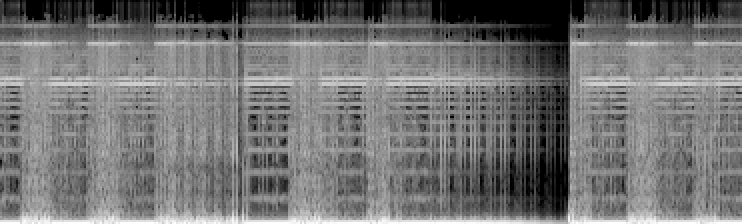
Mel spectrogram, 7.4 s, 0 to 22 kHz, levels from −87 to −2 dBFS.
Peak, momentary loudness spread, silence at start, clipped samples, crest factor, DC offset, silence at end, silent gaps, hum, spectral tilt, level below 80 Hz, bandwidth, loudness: 0 dBFS; 6 LU; 0 s; 1%; 10 dB; 30%; 0 s; none; none; -1.5 dB/octave; -16 dBFS; 16.5 kHz; -11 LUFS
